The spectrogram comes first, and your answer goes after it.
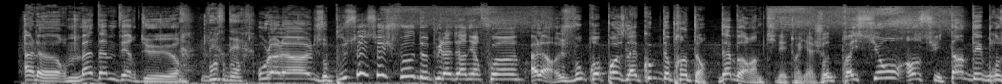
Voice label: french commercial

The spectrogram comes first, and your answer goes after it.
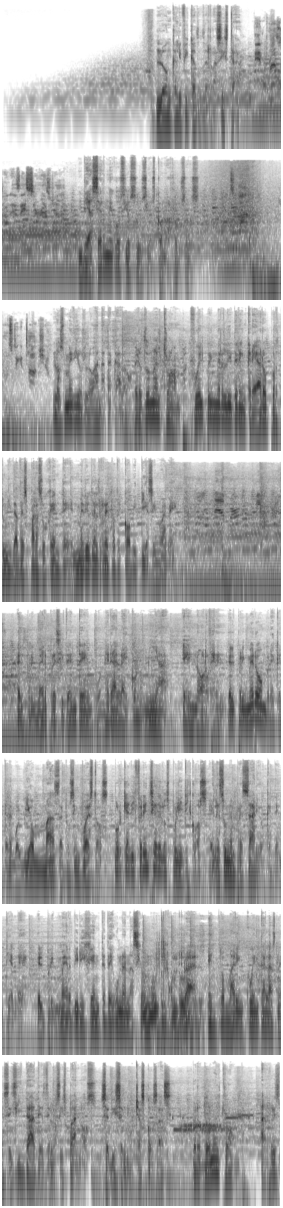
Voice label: spanish latin american political ads

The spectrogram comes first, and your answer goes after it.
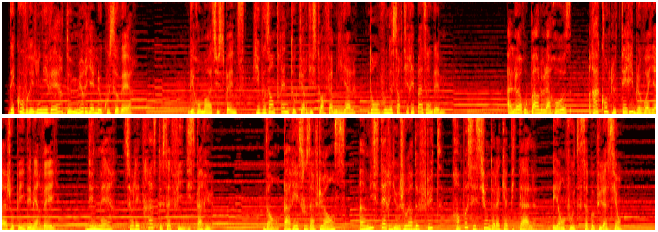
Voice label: french movie trailers

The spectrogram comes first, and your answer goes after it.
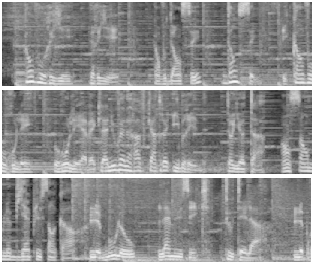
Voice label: french canadian commercial

